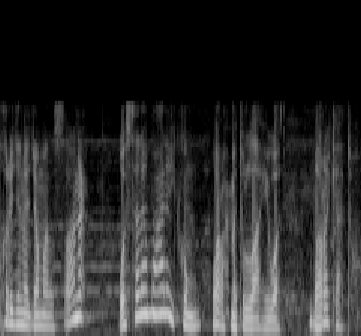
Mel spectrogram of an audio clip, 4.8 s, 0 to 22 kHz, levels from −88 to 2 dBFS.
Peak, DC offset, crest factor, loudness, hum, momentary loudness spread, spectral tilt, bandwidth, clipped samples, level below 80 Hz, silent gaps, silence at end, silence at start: -10 dBFS; under 0.1%; 14 dB; -24 LUFS; none; 7 LU; -8.5 dB/octave; 6.4 kHz; under 0.1%; -58 dBFS; none; 0.15 s; 0 s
